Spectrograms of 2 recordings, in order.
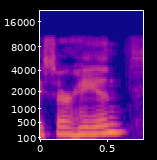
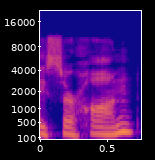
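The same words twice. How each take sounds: First: Sirhan said "sir-HAN"; Sirhan, Oklahoma style, rhyming with "man"; Oklahoma pronunciation. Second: Sirhan said "sir-HAHN"; Sirhan, second syllable rhyming with "on"; non-Oklahoma pronunciation. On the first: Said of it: "this is an Oklahoma accent". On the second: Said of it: "I don't say Sirhan". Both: Shown as a demonstration.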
